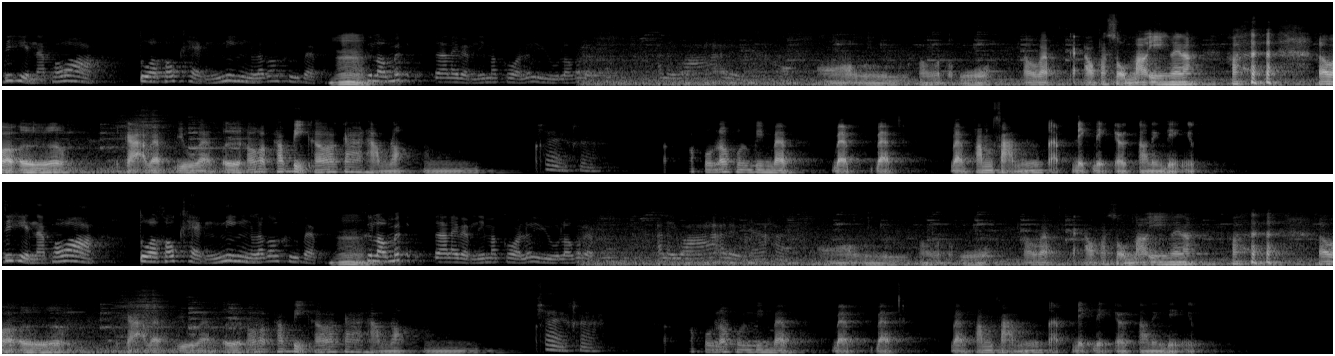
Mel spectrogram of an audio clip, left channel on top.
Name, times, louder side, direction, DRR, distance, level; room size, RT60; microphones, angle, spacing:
voice 1, 0.0-3.2 3.6-4.0 4.3-5.9 6.3-7.9 18.7-19.3 20.4-21.0, right 4 dB, 35° right, 13 dB, 0.5 m, -39 dB
voice 2, 3.3-3.7 7.8-9.9 10.2-14.0 14.4-18.1 20.3-21.2 21.6-22.3 22.8-25.2, left 5 dB, 60° left, 15 dB, 0.5 m, -31 dB
sound 1, 5.7-15.9, equal, ahead, 2.5 m, -42 dB
11.5 x 4.9 x 7.5 m, 0.93 s
head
